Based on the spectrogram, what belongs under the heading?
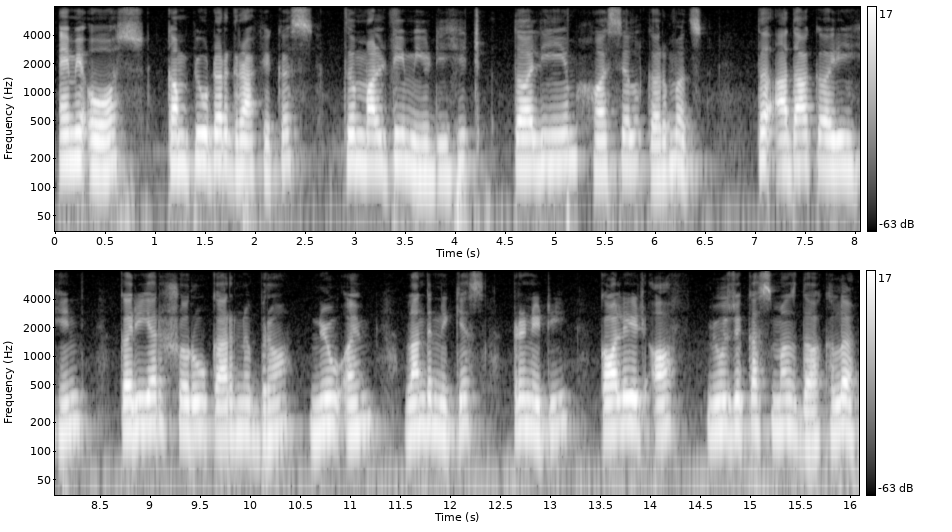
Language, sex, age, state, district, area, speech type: Kashmiri, male, 18-30, Jammu and Kashmir, Anantnag, rural, read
